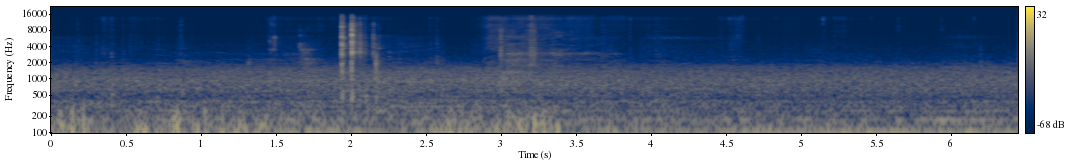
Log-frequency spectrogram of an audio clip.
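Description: Small handling noises of a flathead screwdriver being worked around a silicone-sprayed rubber spark plug boot to stretch it loose from the HT lead: a sharp click about two seconds in and a short rustle around three seconds, over a steady low rumble.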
